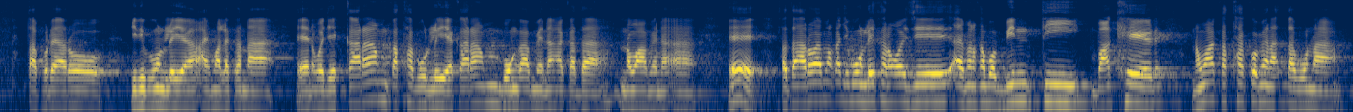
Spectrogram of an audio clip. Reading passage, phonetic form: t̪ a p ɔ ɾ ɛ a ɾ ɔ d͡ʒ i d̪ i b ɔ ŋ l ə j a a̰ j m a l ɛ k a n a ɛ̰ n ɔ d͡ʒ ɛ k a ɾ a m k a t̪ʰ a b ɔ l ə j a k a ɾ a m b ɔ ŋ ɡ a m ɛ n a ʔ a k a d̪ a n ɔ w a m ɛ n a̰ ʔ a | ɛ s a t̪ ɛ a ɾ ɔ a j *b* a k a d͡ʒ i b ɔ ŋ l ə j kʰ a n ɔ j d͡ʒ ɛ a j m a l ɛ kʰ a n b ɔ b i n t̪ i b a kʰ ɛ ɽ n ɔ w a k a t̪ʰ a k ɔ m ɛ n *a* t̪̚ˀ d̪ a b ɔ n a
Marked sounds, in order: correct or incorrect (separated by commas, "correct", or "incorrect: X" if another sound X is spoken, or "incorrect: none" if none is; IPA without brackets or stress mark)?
incorrect: m, correct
